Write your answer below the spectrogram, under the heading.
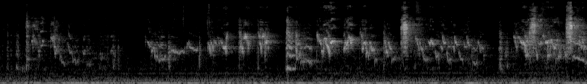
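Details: Budgies kept as pets give a near-continuous stream of scratchy, warbling chirps and sharp high squawks, rising in intensity toward the end, with a faint low hum underneath.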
